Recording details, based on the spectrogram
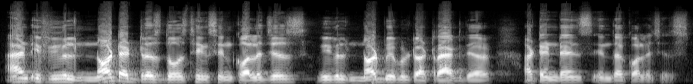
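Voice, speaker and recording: A man's voice: medium pitch, pushed and bright. A middle-aged man from north India, a native Hindi speaker with an Indian English accent, giving unscripted panel remarks full of fillers and restarts. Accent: Indian English, Hindi-influenced. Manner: halting, many fillers and restarts.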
